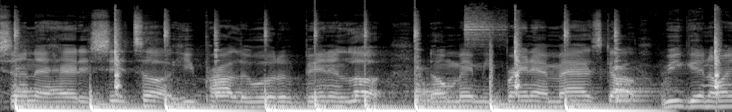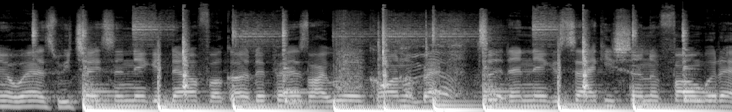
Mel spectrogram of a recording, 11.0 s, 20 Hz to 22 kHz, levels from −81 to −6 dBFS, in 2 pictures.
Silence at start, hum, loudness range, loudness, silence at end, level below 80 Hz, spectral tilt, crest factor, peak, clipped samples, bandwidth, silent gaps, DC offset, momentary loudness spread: 0 s; none; 2 LU; -13 LUFS; 0 s; -10 dBFS; -5.5 dB/octave; 8 dB; 0 dBFS; under 0.1%; 12 kHz; none; under 0.1%; 7 LU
